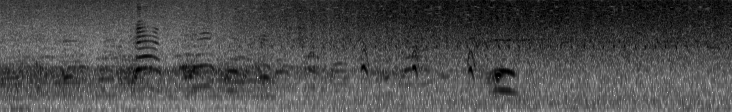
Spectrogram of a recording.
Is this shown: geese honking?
yes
